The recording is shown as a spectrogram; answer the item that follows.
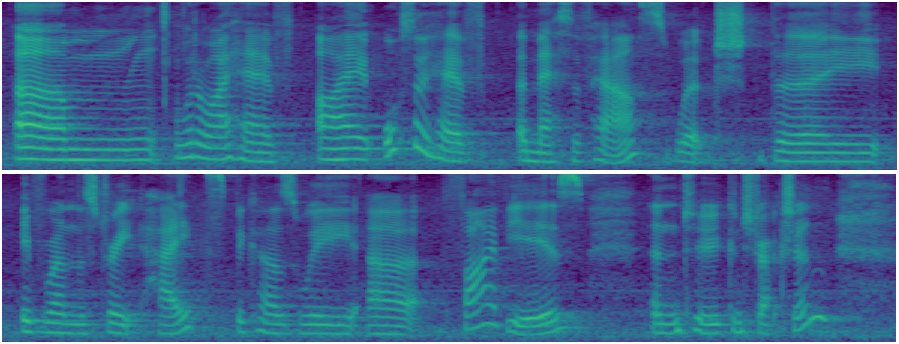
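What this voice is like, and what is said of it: New Zealand accent. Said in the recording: “my New Zealand accent”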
